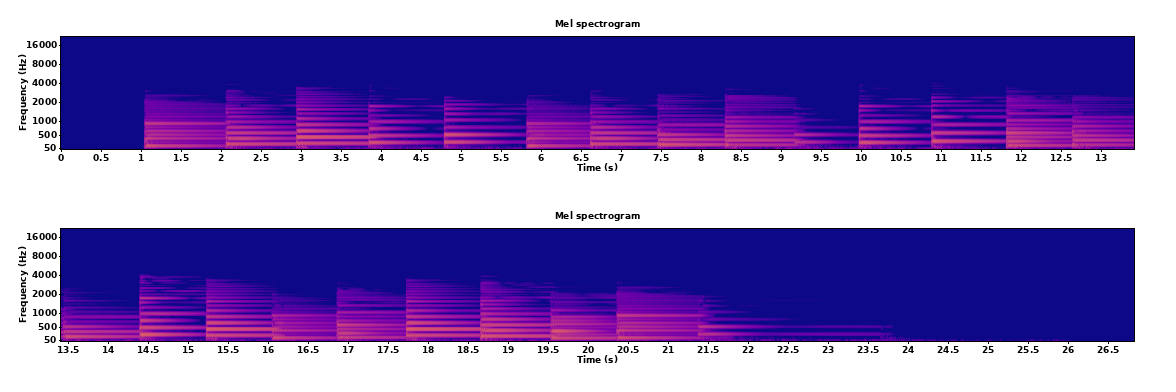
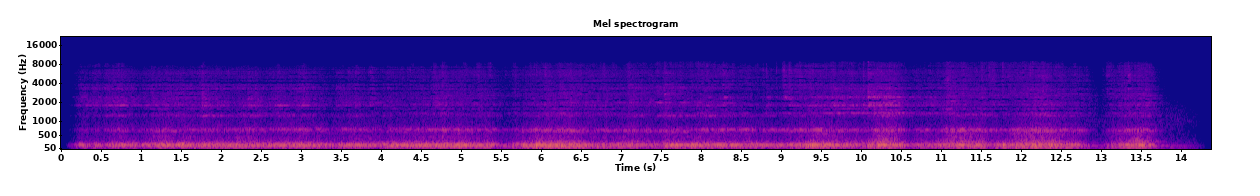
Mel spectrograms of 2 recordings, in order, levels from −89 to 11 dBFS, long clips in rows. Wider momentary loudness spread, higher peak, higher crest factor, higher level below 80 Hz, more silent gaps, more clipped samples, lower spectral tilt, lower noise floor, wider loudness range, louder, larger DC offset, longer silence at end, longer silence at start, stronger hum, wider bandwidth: first, 12 LU vs 8 LU; second, -24 dBFS vs -20 dBFS; about the same, 18 dB vs 18 dB; second, -70 dBFS vs -54 dBFS; neither; neither; about the same, -8.5 dB/octave vs -7.5 dB/octave; first, -78 dBFS vs -64 dBFS; first, 6 LU vs 2 LU; about the same, -41 LUFS vs -40 LUFS; neither; first, 4.75 s vs 0.4 s; first, 1.05 s vs 0.15 s; neither; second, 4.3 kHz vs 9 kHz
